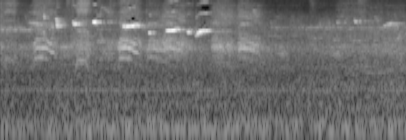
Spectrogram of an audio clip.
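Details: Grey fantail song: a run of thin, high, sharp squeaky notes, some rising and some falling, given in quick succession for about two seconds, with crows cawing more softly behind and steady background hiss.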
